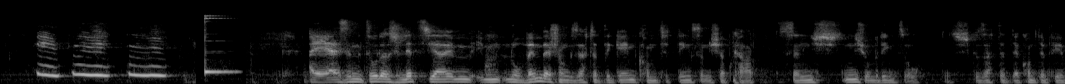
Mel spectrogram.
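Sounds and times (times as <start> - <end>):
person imitating a whimpering dog with whiny yelps: 0.3 - 1.8
speech: 3.1 - 10.6.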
